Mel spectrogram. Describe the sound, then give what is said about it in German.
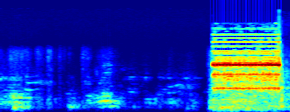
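A telephone rings in a hotel room with a bright, rapidly trilling electronic ring lasting under a second, and a second ring starts right after. Brief, quiet talk comes before it. “Das Telefon riss ihn aus seinen Erinnerungen.”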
